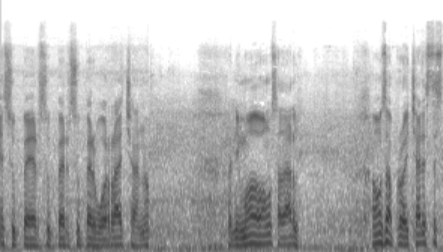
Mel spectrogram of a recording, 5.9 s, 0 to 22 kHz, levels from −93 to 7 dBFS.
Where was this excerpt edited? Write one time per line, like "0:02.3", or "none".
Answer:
0:02.1

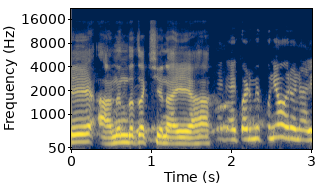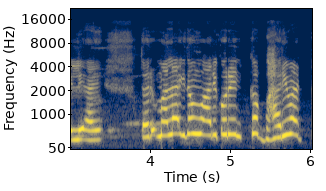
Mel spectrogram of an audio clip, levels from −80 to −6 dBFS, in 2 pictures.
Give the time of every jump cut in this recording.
0:02.0

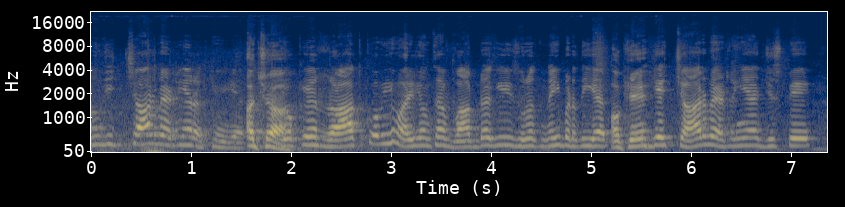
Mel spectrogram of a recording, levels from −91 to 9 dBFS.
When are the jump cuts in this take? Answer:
none

